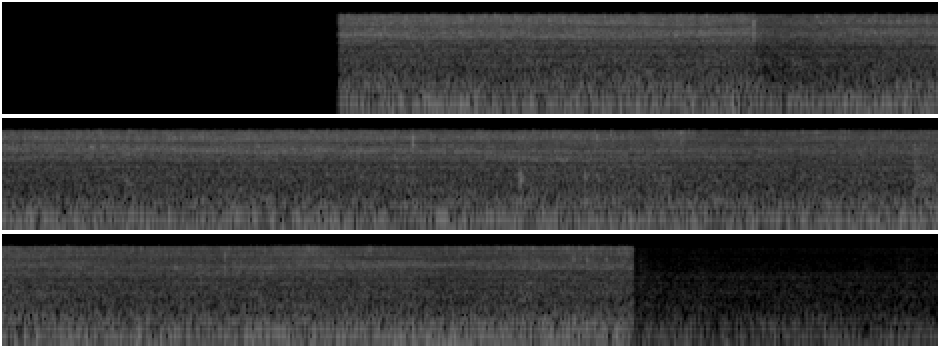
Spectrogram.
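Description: Hot oil in a miniature pan sizzling steadily as potato fries deep-fry in it. The sizzle starts abruptly about a second in and cuts off suddenly near the end.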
